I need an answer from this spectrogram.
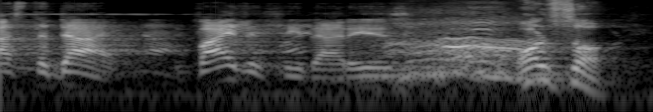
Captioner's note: crowd gasps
